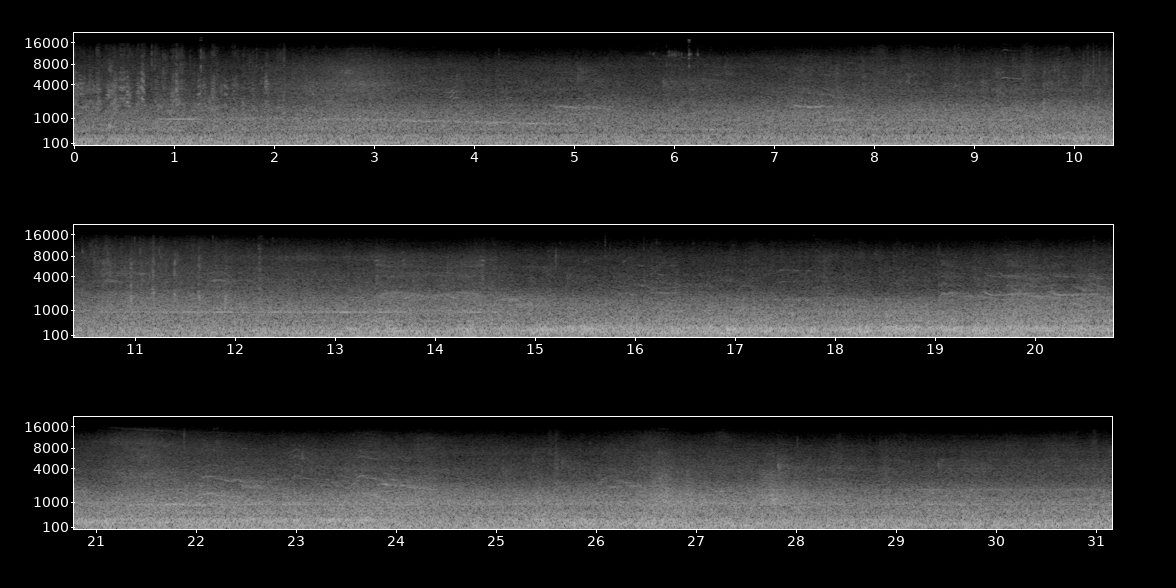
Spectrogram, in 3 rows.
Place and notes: Railbridge Vyton
Railbridge, Vyton, Prague, Field recording
21 February 2011, 16:00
